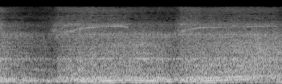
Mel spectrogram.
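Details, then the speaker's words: Suzuki engine after fixing a misfire on the first cylinder: revs climb smoothly with no stumbles or skips; no misfire, normal revving. "हां यार लगाओ cell अब गाड़ी अलुला आप देख सकते हो मिसिंग भी नहीं कर रही गाड़ी को एक्सट करो"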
